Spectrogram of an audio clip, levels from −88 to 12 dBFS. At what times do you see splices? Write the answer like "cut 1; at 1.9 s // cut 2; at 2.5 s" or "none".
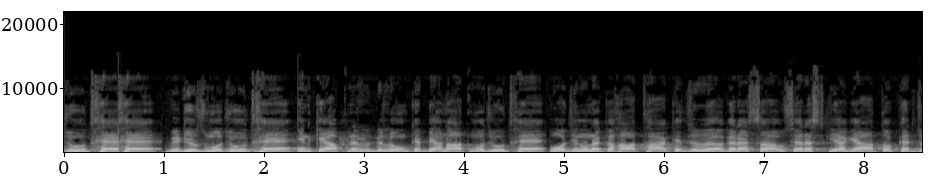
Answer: cut 1; at 1.0 s // cut 2; at 2.3 s // cut 3; at 4.8 s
